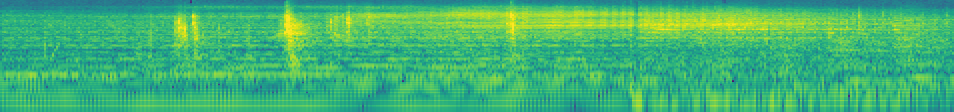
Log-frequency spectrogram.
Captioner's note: door creaking; door knob clattering; intense music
